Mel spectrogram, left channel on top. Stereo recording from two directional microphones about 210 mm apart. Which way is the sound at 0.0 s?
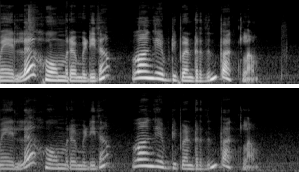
40° left (ahead or behind).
